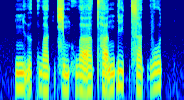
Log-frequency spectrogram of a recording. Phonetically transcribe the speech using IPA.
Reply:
ɲɨ̰˧˥ə̯kwa˨˩k̚ t͡ɕə˨˦mhwa̰ː˧˥ t̪ʰa̰˧˥nɗi˦˥t̚sa˨˩k̚ vo˦˥t̚

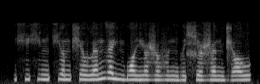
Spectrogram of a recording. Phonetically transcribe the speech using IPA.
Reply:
çəçeŋçɤn ʃəu̯lə nzɛjmbɔi̯jʊ ʐʊve ŋɡɤɕʊ ʐənd͡ʒɔu̯

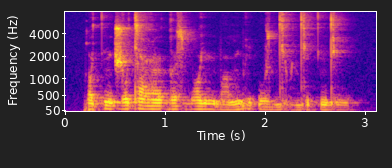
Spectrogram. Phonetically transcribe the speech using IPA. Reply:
ɾɔ˨tʲnd͡ʒo˦tʲ ʕœ˧ ɡœ˧zbɔ˧j mbɑ˨mbi˦ʔu˨zdʲu˨ɡ dʲœ˨tʲndi˨

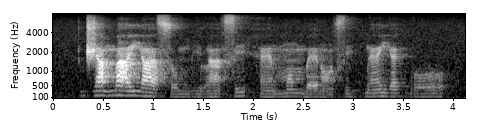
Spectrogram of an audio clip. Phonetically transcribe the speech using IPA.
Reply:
d͡ʒa˦ma˦ ja˦˨so˨mi˨ lã˨si˧hɛ̃˨mɔ̃˧ mɛ˨ɾɔ̃˨si˨˦ ɡ͡bɛ̃˧jɛ˧ɡ͡bo˧

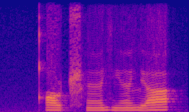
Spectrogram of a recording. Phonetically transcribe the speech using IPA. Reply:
qʰɔ ʈ͡ʂʰɛ̃ zʲɛ̃ lʲa

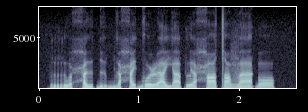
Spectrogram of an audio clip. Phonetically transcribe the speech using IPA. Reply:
ruħɨɠɨ bɨħeɡoɭa japlɘħetˤɨ vaɠɔ

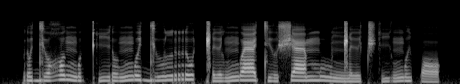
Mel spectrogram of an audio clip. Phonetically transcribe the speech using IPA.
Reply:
ɾʊ˨dʲu˨ʁʷi˦ŋʷɪ˨˦ kʼi˨ɾʊ˨ ŋʷɪ˦ dʲu˨˦lrʊ˦ǁɪ˨l ŋʷæ˦tʲʊ˨ʃæ˦ mu˦˨ŋ͡ǁɪ˨t͡ʃʼi˨ ŋʷi˦pɔ˨

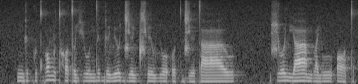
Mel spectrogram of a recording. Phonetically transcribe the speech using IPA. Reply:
ŋɡɪːkutɡɔv utxɔtʊj çuːndɪ ɡɪːlʲʊː d͡ʑɪːlʲt͡ɕʰɪːu̯ʎo ʔotd͡ʑɪːtaːu̯ | ɕʊːlʲ jaːmbaj uː ʔɔt

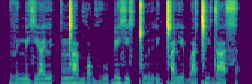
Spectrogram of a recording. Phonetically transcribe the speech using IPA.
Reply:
ve˩ŋe˩zʲa˧lʲ | ŋ͡ǀa˧˩b wɔ˩ɡʱu˩˧ ɓe˧˩zʲa˧˩sʲǀu˩ ri˩˥ ǀa˩lʲɛ˧ ba˩˧ǀi˧ da˧s

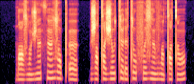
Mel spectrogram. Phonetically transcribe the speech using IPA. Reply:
ɾazˤũʒə̃ θœ̃zɔpʼœ | ʒutˤuʒutœ ɾəto fə zə̃ və̃tˤutɔ̃

